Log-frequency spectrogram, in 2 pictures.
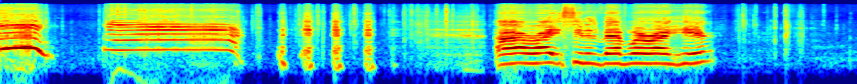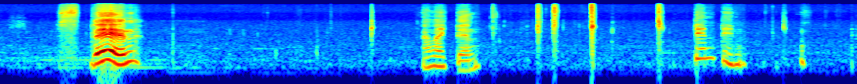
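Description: A man talks animatedly up close, sometimes drawing out his words in a sing-song voice.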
